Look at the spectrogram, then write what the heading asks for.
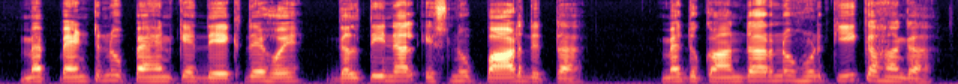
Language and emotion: Punjabi, fearful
